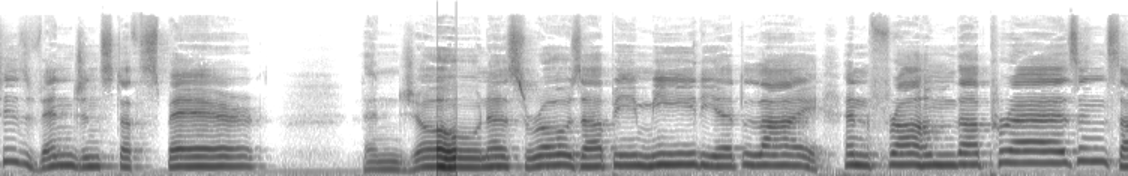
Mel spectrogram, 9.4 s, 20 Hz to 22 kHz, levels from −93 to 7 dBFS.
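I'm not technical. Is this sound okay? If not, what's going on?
No. At 3.64 s the sound and its background noise abruptly leap louder together until 3.80 s. This is a sudden gain jump, likely a volume change applied instantly rather than smoothly.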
